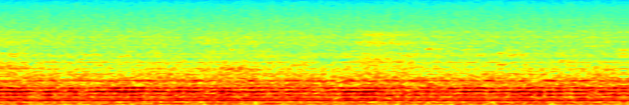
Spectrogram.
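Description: A steady, low electrical hum made up of several constant tones, with no clicks or knocks over it.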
